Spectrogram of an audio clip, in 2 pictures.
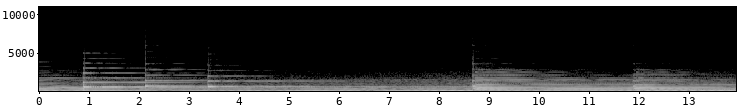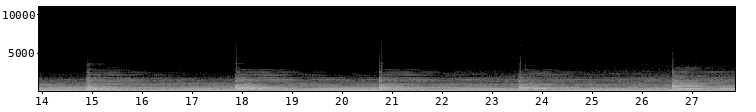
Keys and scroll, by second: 0.5-1.4 typing, 2.9-3.8 typing, 16.3-17.2 typing, 22.6 1.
